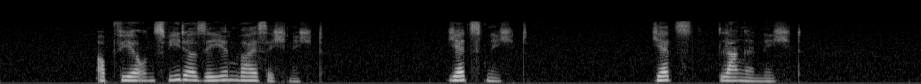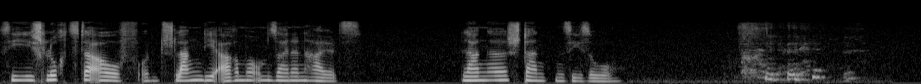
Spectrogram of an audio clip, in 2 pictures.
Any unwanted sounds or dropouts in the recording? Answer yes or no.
yes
